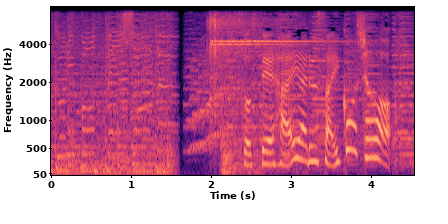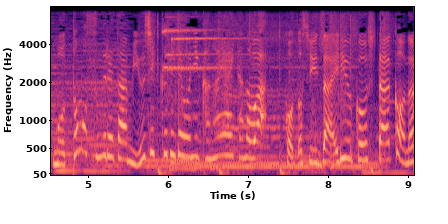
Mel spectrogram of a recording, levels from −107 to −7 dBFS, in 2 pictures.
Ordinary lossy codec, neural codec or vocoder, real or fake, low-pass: none; none; real; 7.2 kHz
